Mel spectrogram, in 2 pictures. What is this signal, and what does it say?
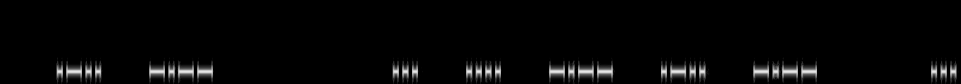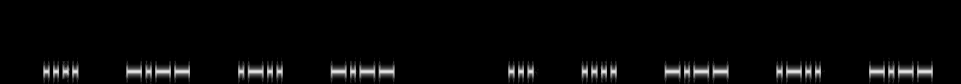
Morse code, heard as a keyed tone, about 25 wpm, spaced as for 13 wpm, 600 Hz. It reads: LY SHYLY SHYLY SHYLY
